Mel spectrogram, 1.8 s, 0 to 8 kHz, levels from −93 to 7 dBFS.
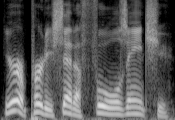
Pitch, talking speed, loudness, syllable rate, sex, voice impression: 160 Hz, 275 wpm, -15 LUFS, 6.1 syllables/s, male, masculine, very adult-like, thick, slightly relaxed, powerful, bright, soft, slightly clear, fluent, cool, intellectual, very refreshing, very sincere, calm, mature, friendly, reassuring, slightly unique, elegant, slightly wild, sweet, lively, kind, slightly modest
